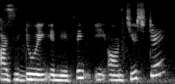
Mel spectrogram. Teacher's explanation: you have to focus on the intonation up at the end of the sentence.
